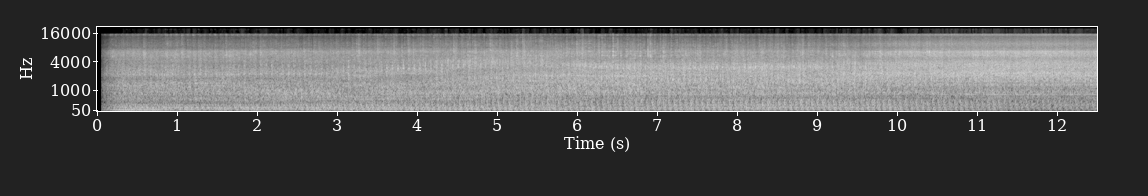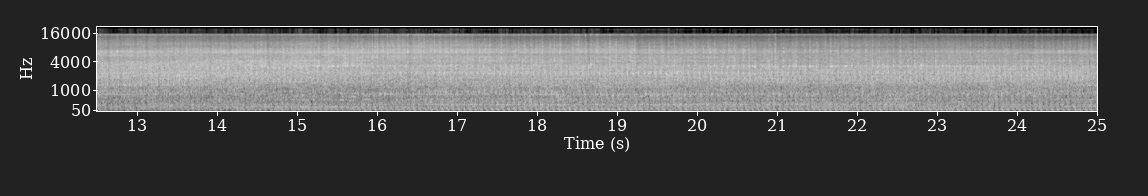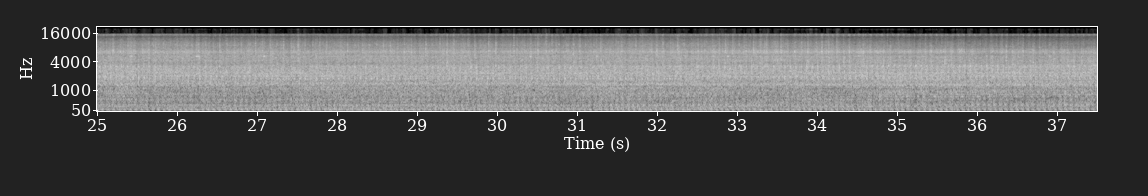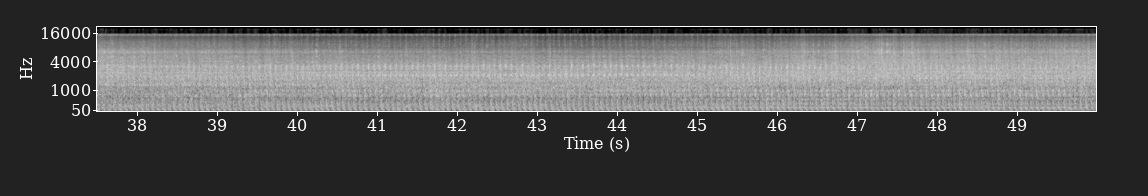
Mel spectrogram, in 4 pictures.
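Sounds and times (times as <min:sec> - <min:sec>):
diesel engine knocking steadily: 0:00.0 - 0:49.9.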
